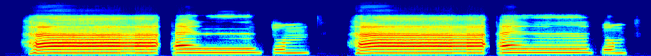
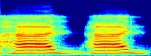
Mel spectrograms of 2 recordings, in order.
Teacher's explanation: We also have the hamza here with a fatha. So after saying ha, we stop the voice, we start again to get the right sound for the hamza.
